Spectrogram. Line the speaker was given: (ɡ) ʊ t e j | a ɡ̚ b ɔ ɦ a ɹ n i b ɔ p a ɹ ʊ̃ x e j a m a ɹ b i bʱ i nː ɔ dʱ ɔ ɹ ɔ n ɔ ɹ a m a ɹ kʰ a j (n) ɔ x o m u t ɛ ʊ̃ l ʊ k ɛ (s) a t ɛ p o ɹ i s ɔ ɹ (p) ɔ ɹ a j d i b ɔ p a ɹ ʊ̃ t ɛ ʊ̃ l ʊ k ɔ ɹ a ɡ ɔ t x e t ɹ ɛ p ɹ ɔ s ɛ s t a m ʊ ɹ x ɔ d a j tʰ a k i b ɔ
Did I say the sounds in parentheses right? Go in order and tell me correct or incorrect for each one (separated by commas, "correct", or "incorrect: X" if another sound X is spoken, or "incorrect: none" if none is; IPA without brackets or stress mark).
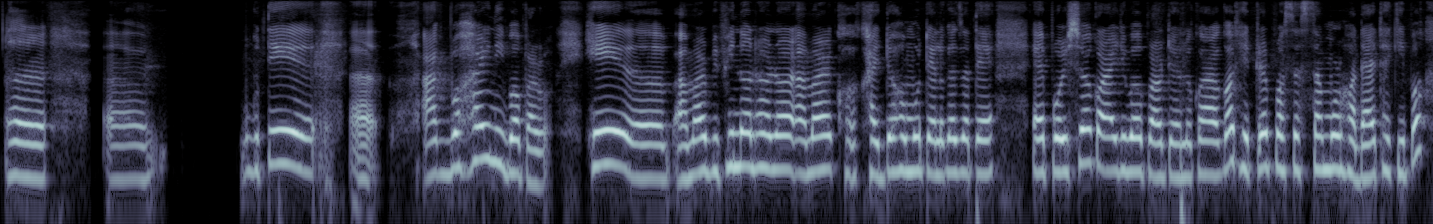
correct, incorrect: d, incorrect: z, incorrect: k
